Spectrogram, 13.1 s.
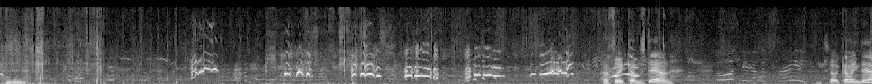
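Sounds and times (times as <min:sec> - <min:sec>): birds honking: 0:05.3 - 0:12.6.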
